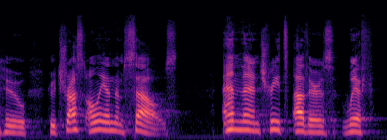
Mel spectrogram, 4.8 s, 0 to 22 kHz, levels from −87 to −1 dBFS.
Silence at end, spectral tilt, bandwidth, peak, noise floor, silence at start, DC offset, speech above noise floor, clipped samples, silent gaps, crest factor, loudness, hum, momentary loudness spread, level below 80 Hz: 0.2 s; -5 dB/octave; 15 kHz; -10 dBFS; -71 dBFS; 0 s; under 0.1%; 41 dB; under 0.1%; none; 20 dB; -31 LUFS; none; 13 LU; -76 dBFS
